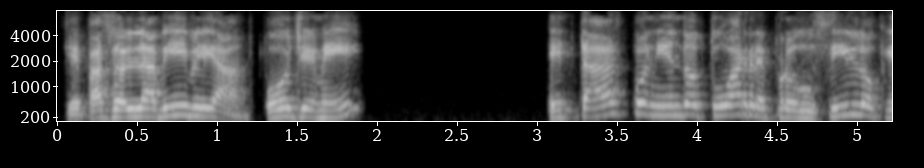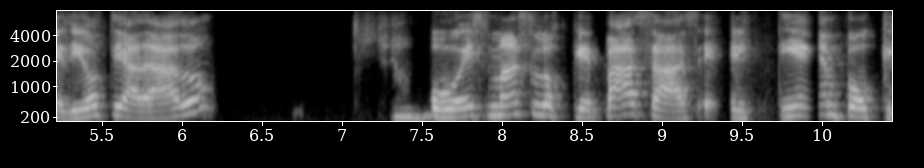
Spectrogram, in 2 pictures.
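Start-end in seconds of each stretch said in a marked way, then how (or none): none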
